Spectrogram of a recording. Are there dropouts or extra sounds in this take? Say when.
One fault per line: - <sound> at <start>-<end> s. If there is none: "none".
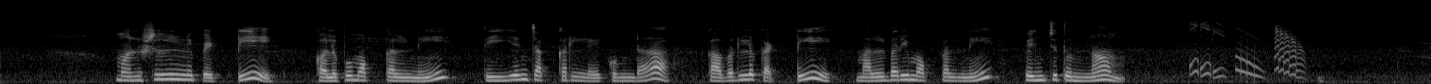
- chirp at 11.9-13.1 s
